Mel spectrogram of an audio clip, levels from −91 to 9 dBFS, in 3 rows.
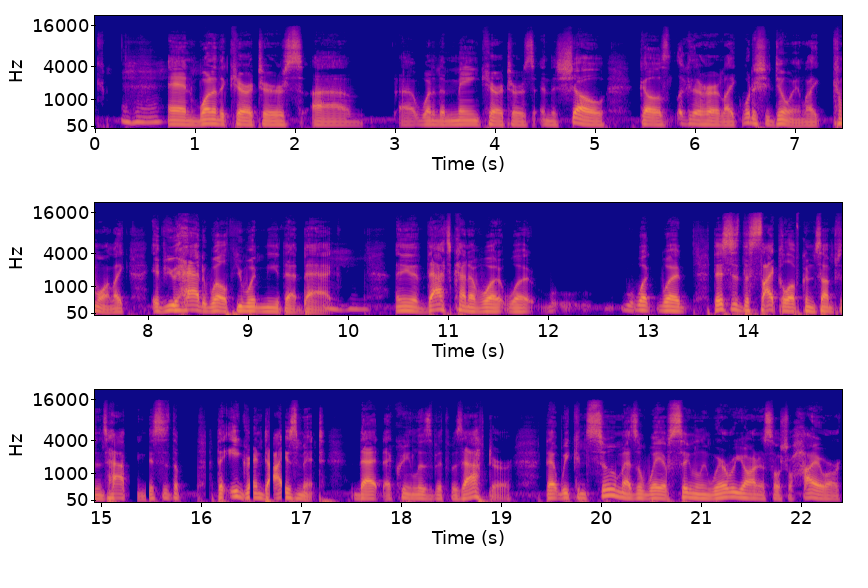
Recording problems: choppy; very; from 15 to 17 s; 18% of the speech affected

